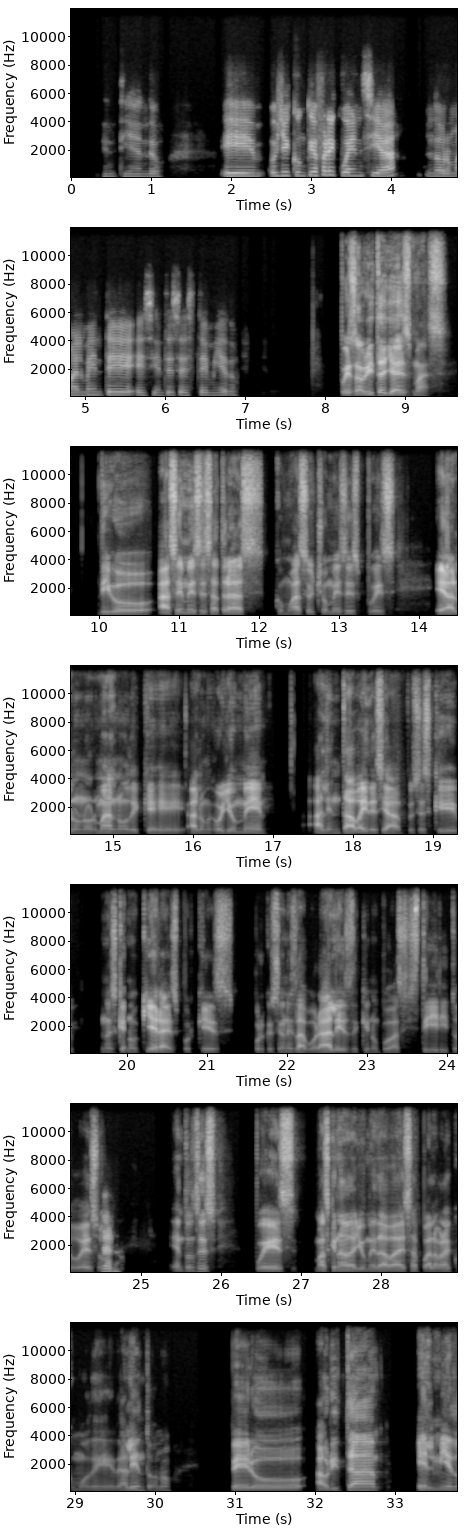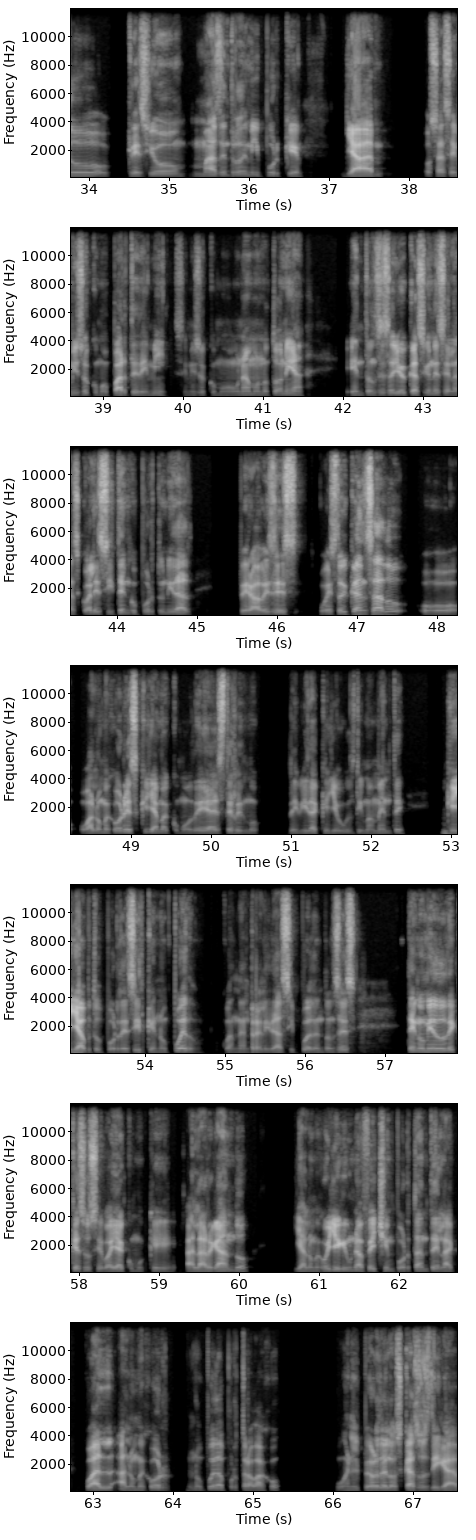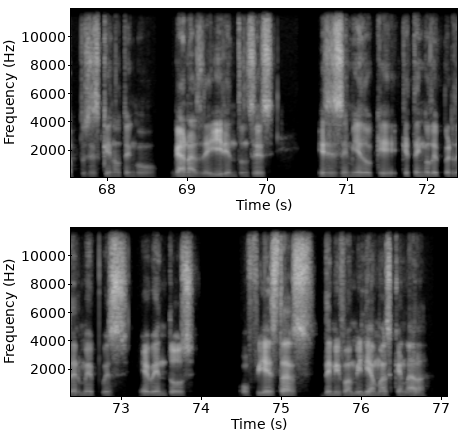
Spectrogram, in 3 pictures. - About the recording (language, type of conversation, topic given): Spanish, advice, ¿Cómo puedo dejar de tener miedo a perderme eventos sociales?
- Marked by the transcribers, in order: other background noise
